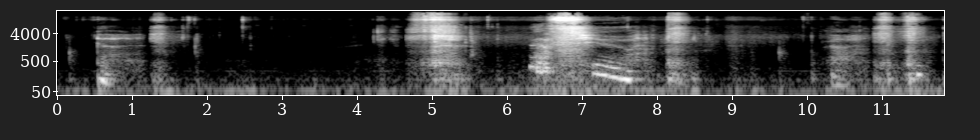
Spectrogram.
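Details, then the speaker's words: Adult with seasonal allergies, sneezing fits starting on waking and not letting up: several sharp explosive sneezes with drawn-in breaths between, quiet room; allergic sneezing fit. "Yeah, they just don't let up. They just don't let up. As soon as I wake up, they just start up again."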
